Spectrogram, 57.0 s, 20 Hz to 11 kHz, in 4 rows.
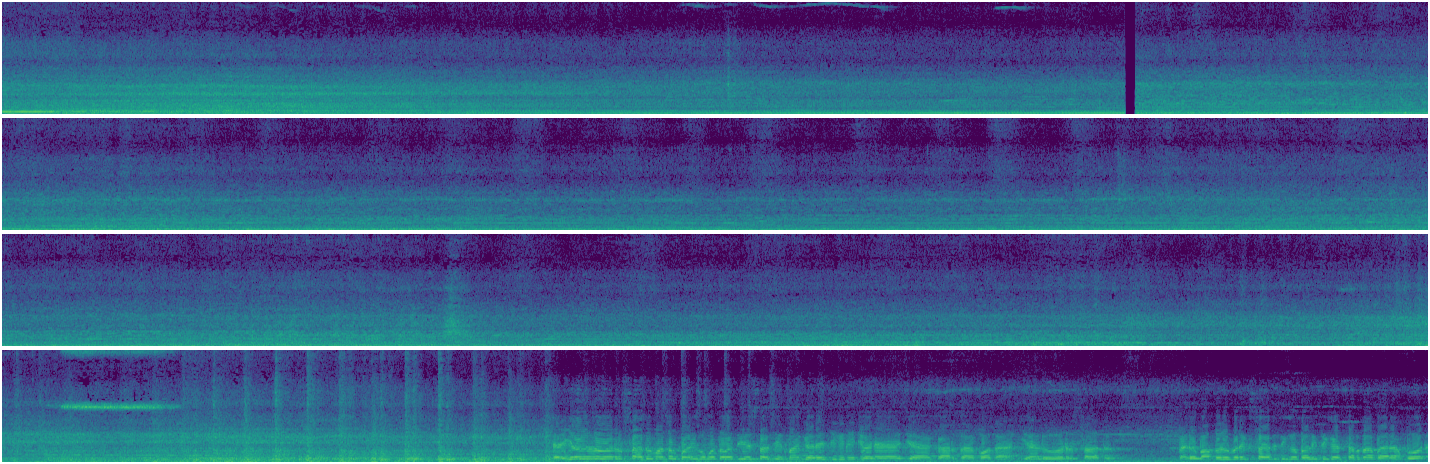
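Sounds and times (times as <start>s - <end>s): train brake squeal: 43.3s - 44.9s.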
